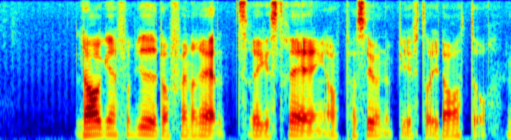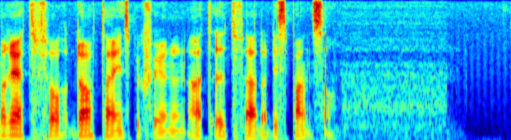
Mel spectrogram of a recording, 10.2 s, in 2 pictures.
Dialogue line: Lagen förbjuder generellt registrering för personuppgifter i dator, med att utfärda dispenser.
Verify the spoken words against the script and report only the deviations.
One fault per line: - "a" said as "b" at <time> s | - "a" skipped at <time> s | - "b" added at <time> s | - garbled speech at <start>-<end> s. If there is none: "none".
- "för" said as "av" at 3.3 s
- "rätt för datainspektionen" added at 5.2 s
